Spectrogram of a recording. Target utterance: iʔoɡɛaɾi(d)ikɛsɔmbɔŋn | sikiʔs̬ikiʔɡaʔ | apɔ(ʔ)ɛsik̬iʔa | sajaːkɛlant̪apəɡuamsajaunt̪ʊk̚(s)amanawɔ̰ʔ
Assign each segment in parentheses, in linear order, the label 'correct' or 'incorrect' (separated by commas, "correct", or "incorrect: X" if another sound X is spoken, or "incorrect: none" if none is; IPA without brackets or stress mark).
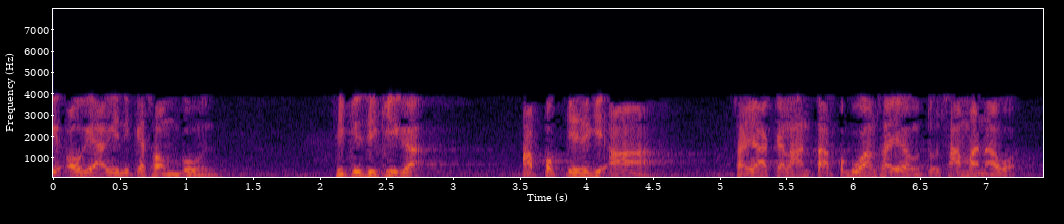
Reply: incorrect: n, incorrect: k, correct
